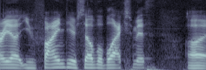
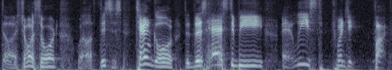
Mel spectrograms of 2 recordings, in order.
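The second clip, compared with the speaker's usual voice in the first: haggling dwarven smith; 10 semitones higher than usual. Acted. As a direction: bargain carefully, correcting himself. Smith pricing short sword.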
